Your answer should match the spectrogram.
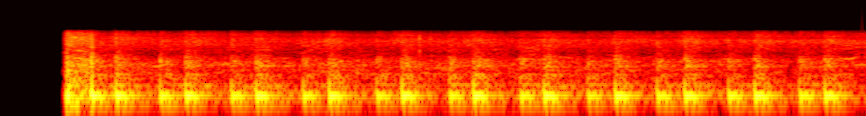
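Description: A large drum beating a steady, quick pulse of about three strokes a second, the driving beat for Aztec-style dancing. It starts abruptly a moment in.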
